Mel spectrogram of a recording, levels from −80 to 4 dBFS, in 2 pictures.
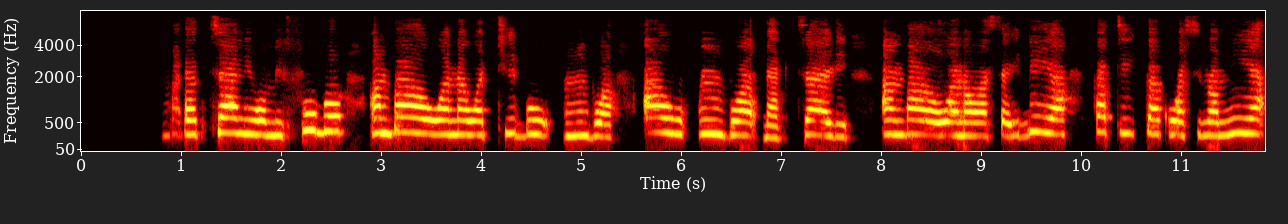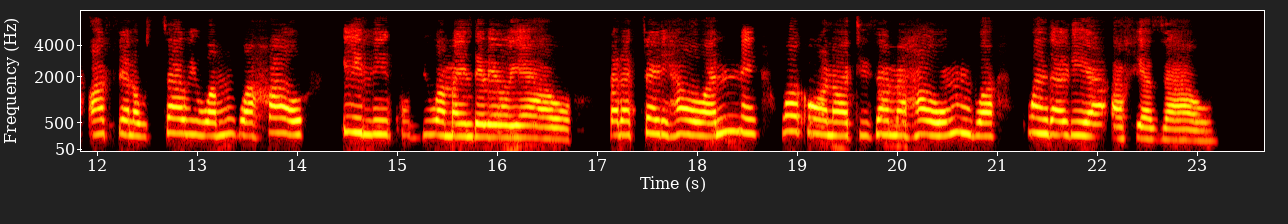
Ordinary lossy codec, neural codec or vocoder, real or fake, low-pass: MP3, 48 kbps; codec, 44.1 kHz, 2.6 kbps, DAC; fake; 7.2 kHz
